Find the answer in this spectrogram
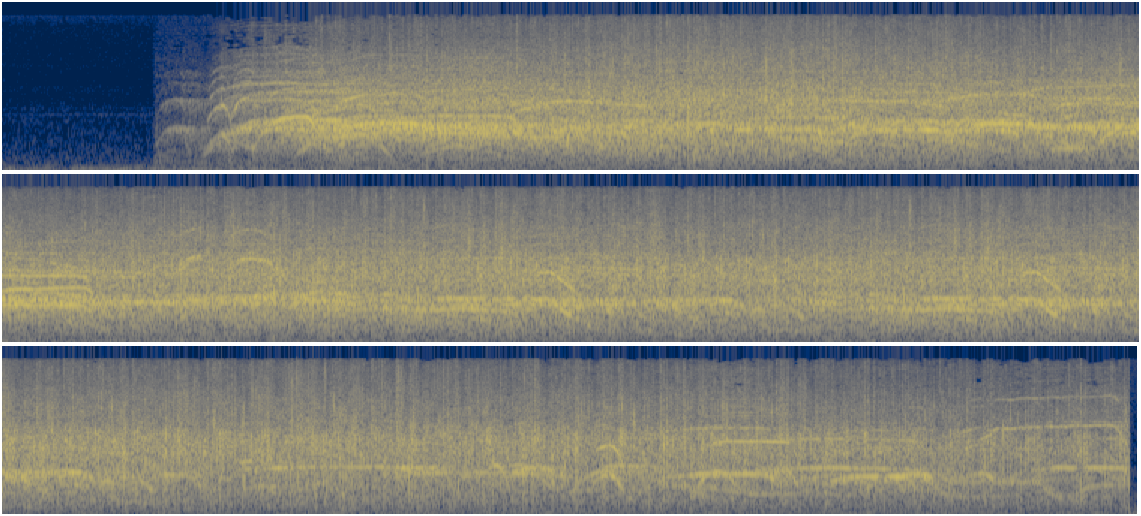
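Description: A large audience applauding with cheering voices over the clapping. It swells up about a second in, holds steady and loud, then cuts off just after the end.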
